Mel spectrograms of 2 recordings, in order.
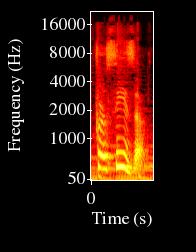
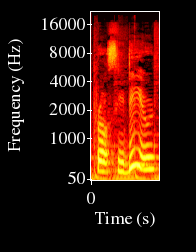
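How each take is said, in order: First: The middle consonant is a 'j' sound. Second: The middle consonant is a 'd' sound. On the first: The speaker calls it right. "we need to pronounce procedure / pronunciation হলো প্রসিজার" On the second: The speaker calls it wrong. "common pronunciation procedure / এটাকে আমরা বলে থাকি প্রসিডিউর"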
